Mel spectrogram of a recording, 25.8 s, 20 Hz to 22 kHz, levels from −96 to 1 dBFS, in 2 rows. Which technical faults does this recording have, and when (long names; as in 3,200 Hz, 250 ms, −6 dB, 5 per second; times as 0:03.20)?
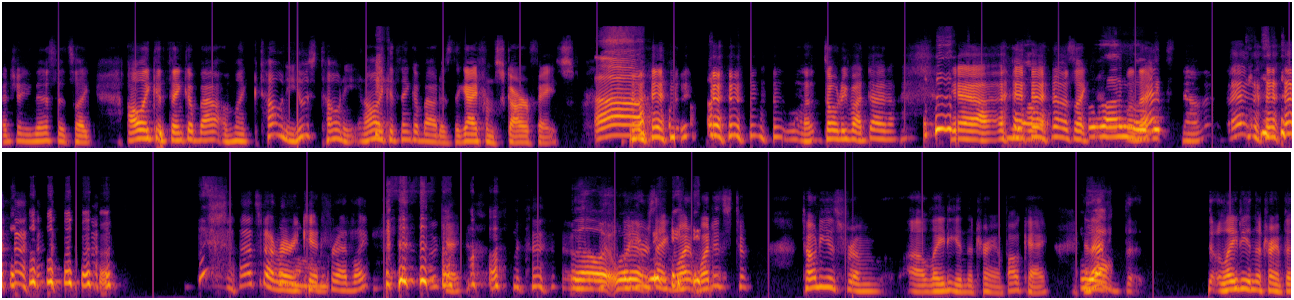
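scratch tick 78 rpm −18 dBFS
0:02.95: click −12 dBFS
0:21.40: drop-out 3.8 ms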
